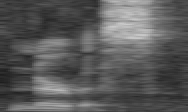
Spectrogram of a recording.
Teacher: nervous the second syllable is going to have a reduced vowel we'll either say that as an i sound or an a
